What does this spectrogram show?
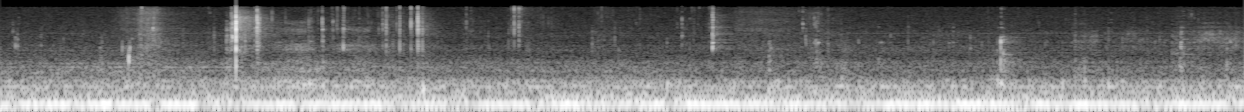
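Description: Close-up biting and chewing of a baked rolled flatbread snack, with a few sharp clicks from the mouth and food, over a steady low hum.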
